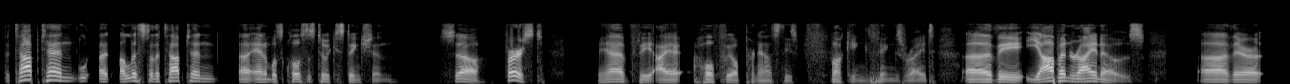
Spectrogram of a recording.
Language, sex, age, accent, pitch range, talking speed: English, male, 30-49, American, 100-140 Hz, 160 wpm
